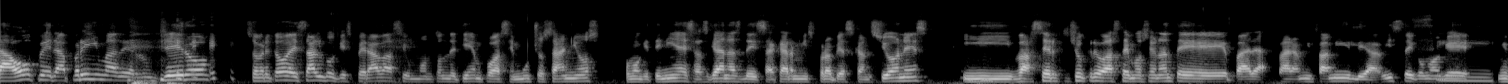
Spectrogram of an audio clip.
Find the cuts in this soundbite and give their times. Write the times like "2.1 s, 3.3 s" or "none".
none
